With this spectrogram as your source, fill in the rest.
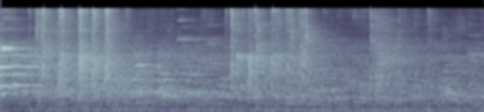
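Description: A crowd of players and spectators chatters and calls out in a large echoing gym.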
